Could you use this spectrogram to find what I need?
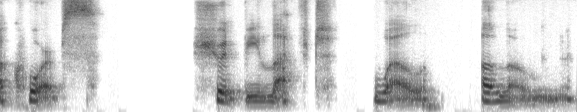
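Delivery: whispered, grumbling undead corpse voice. Narrating a game, voicing a corpse that grabs the player: grumbling corpse voice. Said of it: "grumbles at you".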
